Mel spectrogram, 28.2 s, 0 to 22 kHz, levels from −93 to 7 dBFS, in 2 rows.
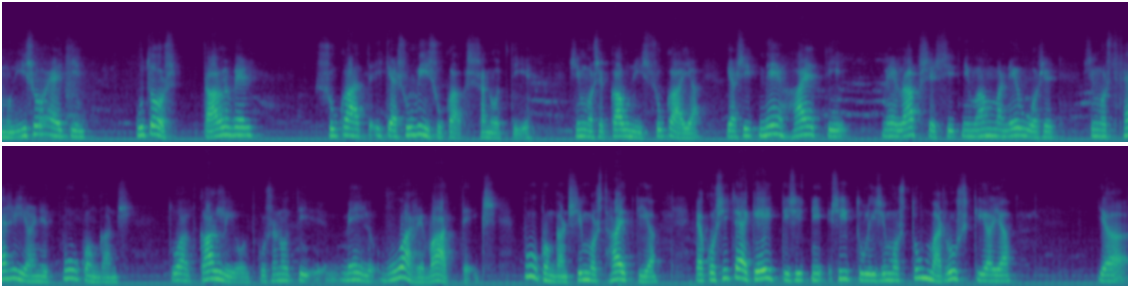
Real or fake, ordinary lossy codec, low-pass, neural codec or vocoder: fake; none; 19.8 kHz; autoencoder, 48 kHz, 128 numbers a frame, DAC-VAE, trained on Japanese speech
